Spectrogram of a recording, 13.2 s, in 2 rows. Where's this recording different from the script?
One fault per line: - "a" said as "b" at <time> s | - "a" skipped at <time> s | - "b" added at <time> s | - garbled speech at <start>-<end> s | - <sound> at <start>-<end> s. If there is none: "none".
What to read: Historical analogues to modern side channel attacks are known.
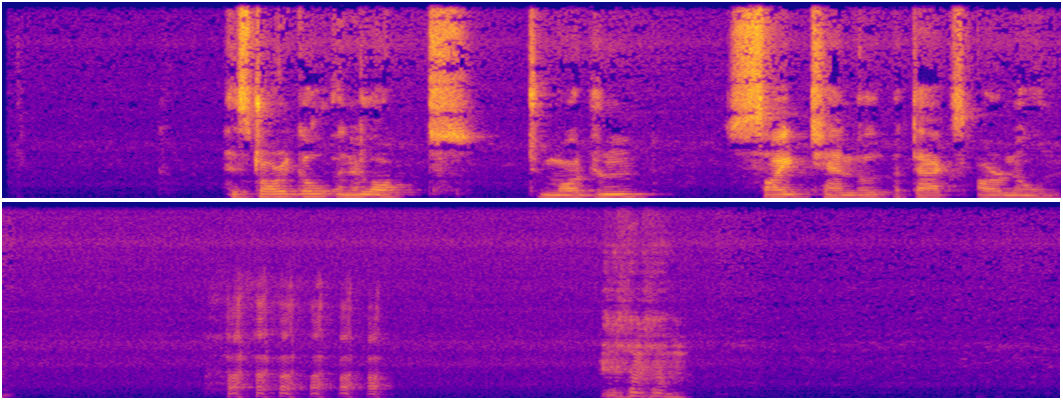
- laugh at 7.9-9.1 s
- throat clearing at 10.3-10.9 s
